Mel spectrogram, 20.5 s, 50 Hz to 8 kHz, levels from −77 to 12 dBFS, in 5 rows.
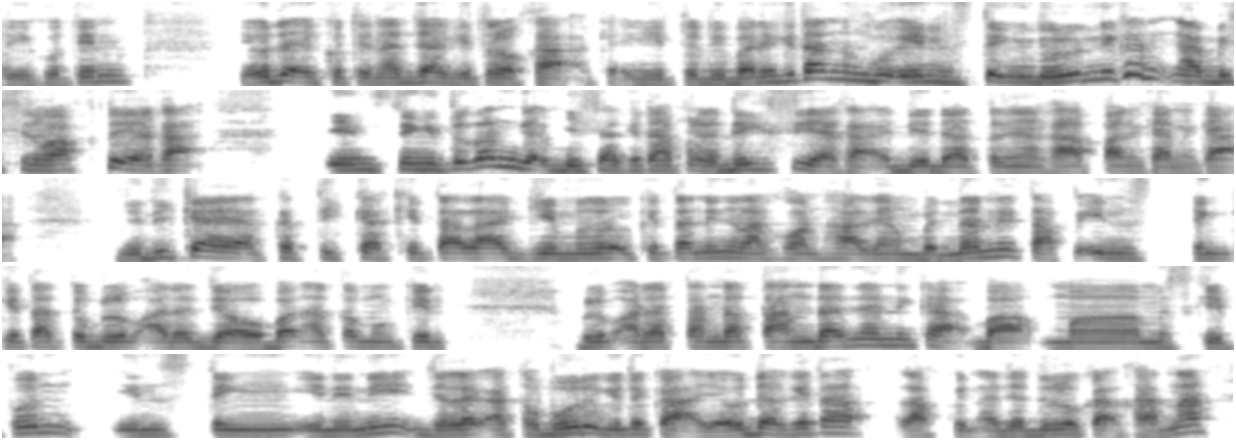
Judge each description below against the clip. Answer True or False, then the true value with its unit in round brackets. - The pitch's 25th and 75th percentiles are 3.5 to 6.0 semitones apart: False (3.0 semitones)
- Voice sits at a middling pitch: True (145 Hz)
